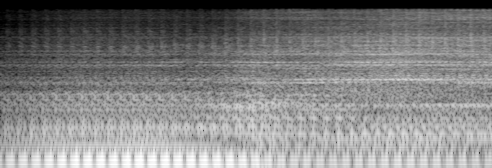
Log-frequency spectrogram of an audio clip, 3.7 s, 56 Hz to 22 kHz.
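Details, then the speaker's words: The 300, first start after being retimed: lumpy, uneven idle with a regular stumble about three times a second; one cylinder dead, misfire later traced to a broken injector wire. "man he is not happy I mean this isn't this she is she does not sound happy and I don't know why"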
